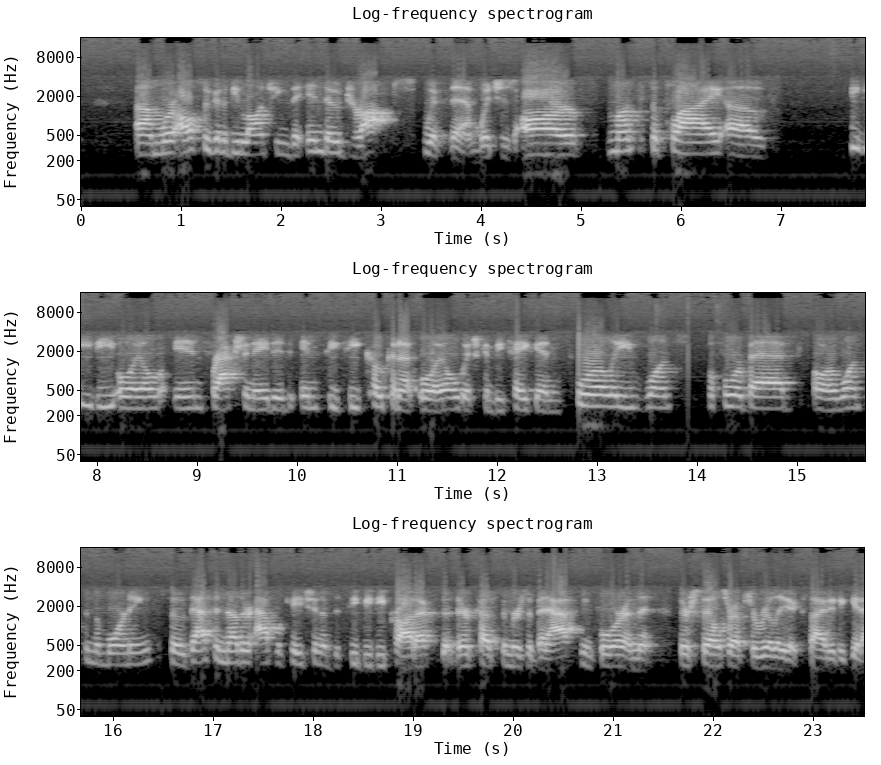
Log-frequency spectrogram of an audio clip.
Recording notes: called back in to SmallCapVoice.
